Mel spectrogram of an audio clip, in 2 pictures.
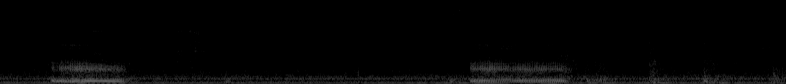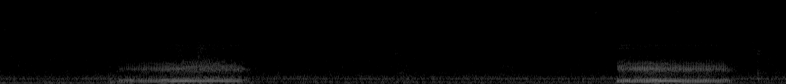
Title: Frida the Pug Sleeping and Snoring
